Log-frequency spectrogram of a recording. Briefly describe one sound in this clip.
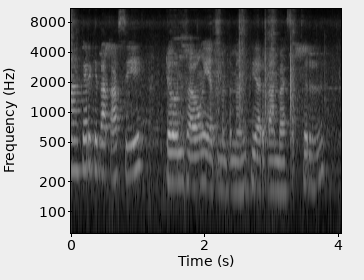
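Chopped vegetables are scraped off a board into a wok.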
